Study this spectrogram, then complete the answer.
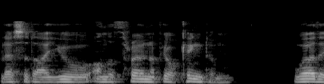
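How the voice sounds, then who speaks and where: Speaking at a moderate pace and medium pitch, a man sounds somewhat breathy, his intonation monotone and flat. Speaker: service leader. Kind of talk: liturgical prayer, read aloud from a set service text. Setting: church service recorded for online video. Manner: measured, solemn, reverent pace with even cadence. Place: home room. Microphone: webcam.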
